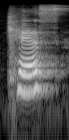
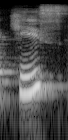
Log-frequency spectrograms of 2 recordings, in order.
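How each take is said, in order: First: The vowel is said open. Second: The vowel is said closed. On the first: The speaker calls it right. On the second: The speaker calls it wrong. "não é"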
